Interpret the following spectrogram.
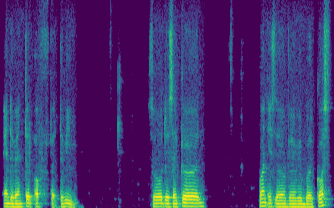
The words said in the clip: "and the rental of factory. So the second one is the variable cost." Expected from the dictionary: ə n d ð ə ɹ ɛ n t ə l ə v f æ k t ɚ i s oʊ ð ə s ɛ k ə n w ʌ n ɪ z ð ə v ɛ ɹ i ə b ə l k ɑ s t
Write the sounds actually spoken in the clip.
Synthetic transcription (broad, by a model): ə n d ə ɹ ɛ n t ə l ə f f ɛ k t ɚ i s oʊ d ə s ɛ k ə n w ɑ n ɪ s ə v ɛ ɹ i ə b ə l k ɑ s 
